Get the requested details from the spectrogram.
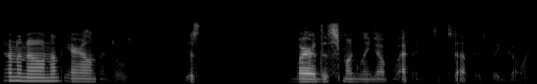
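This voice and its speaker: A man playing in an online tabletop game, heard through a low-quality, degraded mic on a voice call, chatting casually and trailing off mid-sentence. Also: brisk, pushed and bright, clean tone, no room sound, muffled recording. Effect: low-quality, degraded mic sound from noise suppression. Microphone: computer mic on a voice call.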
